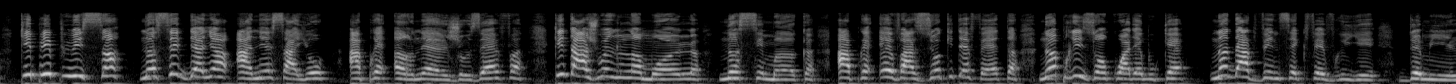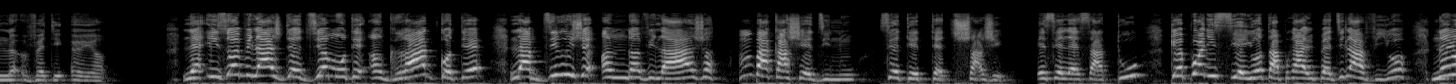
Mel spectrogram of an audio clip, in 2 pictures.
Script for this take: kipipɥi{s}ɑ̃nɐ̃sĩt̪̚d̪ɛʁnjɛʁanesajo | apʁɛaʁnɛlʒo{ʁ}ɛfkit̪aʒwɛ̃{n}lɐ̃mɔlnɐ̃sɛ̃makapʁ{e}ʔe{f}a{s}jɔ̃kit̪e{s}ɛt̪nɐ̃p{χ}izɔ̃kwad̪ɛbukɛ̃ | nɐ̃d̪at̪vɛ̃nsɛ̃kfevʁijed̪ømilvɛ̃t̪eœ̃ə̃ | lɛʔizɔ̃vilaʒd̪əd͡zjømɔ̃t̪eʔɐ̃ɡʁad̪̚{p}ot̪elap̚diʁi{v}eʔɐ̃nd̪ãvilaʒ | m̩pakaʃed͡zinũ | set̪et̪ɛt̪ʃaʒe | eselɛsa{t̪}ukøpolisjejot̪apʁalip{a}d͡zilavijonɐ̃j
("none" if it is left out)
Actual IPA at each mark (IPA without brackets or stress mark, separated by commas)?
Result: s, z, n, ɛ, v, z, f, ʁ, k, ʒ, t̪, ɛ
